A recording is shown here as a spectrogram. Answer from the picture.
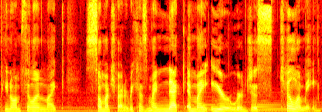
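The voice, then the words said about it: Slightly scratchy, recovering voice. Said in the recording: “I'm still kind of trying to get my voice back. My voice was gone for a while. You know, as you can tell, it's a little scratchy”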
